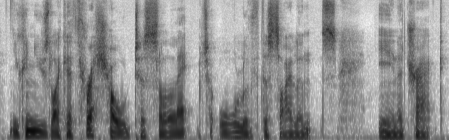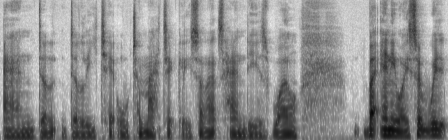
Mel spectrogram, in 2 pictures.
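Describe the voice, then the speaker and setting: Low-voiced man giving an audio tutorial. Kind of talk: tutorial narration, casual.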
